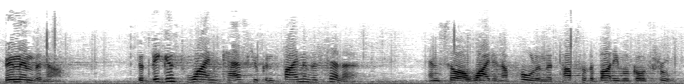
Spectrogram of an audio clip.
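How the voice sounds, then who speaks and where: An actress playing a cold, ruthless wife plotting murder in an old-time radio horror drama, commanding and deliberate. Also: female voice, mid-range voice, bright, forceful tone, faint music behind, lightly acted. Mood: steely, commanding. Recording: reverberant muffled old radio with hiss.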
